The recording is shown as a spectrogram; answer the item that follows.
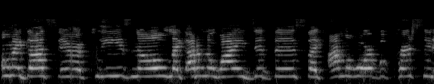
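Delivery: mock crying, desperate, tearful pleading tone. Retelling how a man begged her on the floor, imitating Adam begging and crying. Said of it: "He was on his the floor begging and crying".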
